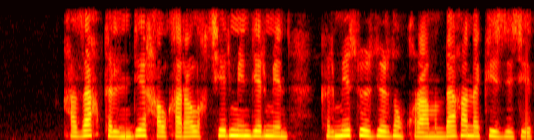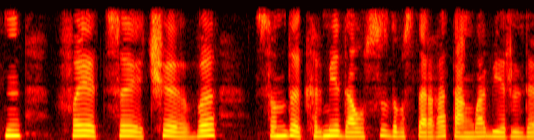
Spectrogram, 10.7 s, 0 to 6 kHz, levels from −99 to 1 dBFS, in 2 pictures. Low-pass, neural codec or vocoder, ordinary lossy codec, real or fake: 5.4 kHz; none; AAC, 48 kbps; real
